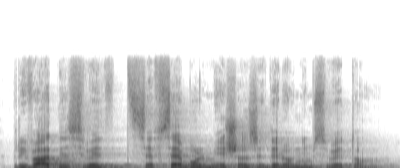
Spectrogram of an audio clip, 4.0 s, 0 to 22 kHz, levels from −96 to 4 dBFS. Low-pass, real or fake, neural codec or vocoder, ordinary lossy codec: 14.4 kHz; fake; vocoder, 44.1 kHz, 128 mel bands every 256 samples, BigVGAN v2; none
